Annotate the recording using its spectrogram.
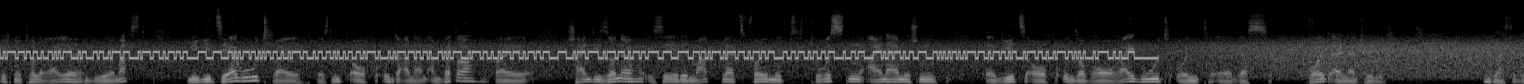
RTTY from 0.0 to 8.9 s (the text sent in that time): … PROBLEMEN VOOR SPECIFIEKE GROEPEN MOETEN TOT EEN MINIMUM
